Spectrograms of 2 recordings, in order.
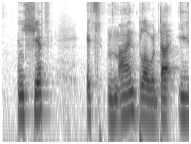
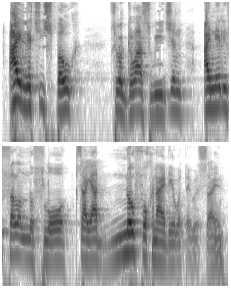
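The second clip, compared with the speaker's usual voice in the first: ordinary delivery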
